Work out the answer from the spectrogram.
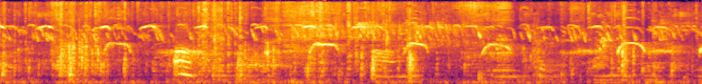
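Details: Chicks in fright as baby ducks and a puppy attack them give a steady stream of high, arched peeps, with a few louder, lower rounded chirps standing out.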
